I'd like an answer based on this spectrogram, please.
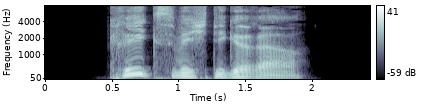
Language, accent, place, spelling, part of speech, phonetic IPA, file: German, Germany, Berlin, kriegswichtigerer, adjective, [ˈkʁiːksˌvɪçtɪɡəʁɐ], De-kriegswichtigerer.ogg
- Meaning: inflection of kriegswichtig: 1. strong/mixed nominative masculine singular comparative degree 2. strong genitive/dative feminine singular comparative degree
